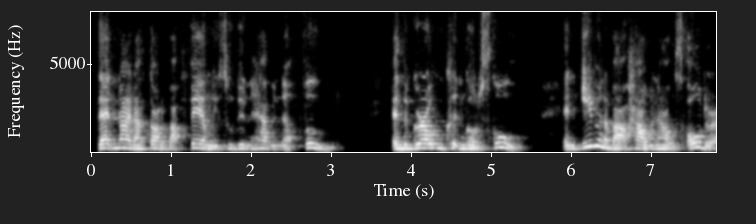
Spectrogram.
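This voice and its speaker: A woman reading a children's picture book aloud, phrase by phrase, with expressive emphasis at the start of sentences. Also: medium pitch. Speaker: read-aloud storyteller. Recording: echoey room.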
